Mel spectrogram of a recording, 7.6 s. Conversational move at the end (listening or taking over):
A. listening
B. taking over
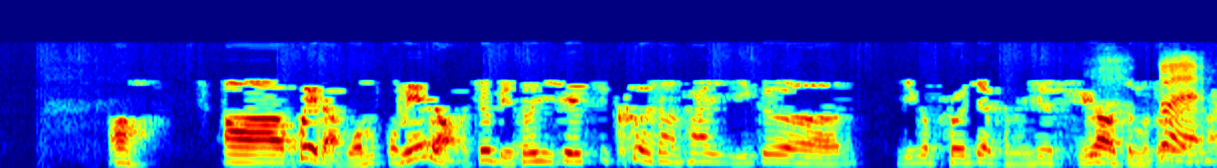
B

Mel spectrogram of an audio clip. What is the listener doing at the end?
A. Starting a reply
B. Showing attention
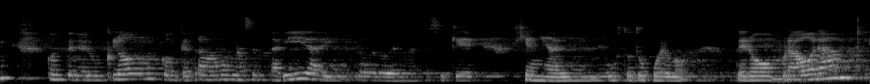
B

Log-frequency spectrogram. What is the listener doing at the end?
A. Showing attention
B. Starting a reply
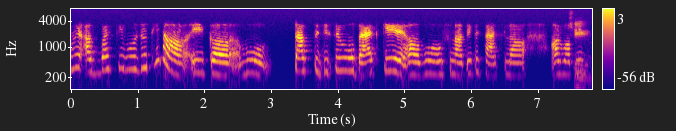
A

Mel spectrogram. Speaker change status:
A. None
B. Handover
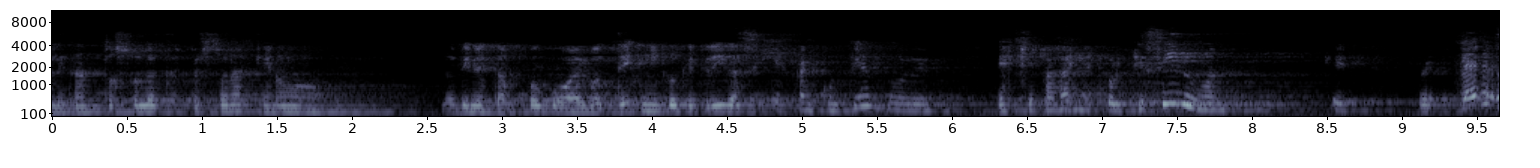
B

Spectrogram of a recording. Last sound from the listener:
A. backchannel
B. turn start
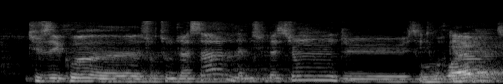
B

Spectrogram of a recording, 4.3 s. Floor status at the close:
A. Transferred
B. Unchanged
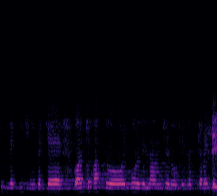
B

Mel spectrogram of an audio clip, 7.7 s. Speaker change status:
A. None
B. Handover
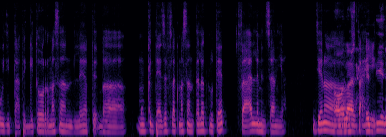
B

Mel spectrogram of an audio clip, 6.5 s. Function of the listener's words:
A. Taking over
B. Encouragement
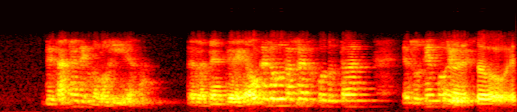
A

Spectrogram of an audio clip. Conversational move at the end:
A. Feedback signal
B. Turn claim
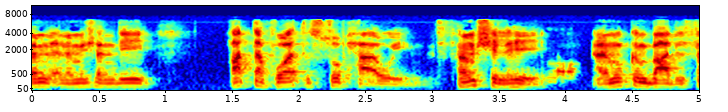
A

